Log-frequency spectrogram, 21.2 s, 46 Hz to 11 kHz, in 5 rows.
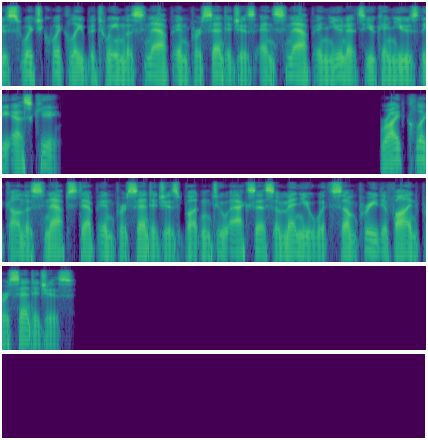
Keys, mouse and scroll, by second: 9.0 right click, 12.1 click, 16.0 right click, 17.6 click.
